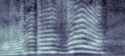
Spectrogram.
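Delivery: put-on very high, loud Valley girl voice. Showing how a valley upbringing makes them talk: high valley girl voice. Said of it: "so I'm talking like this".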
